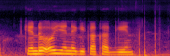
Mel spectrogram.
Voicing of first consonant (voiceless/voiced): voiceless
